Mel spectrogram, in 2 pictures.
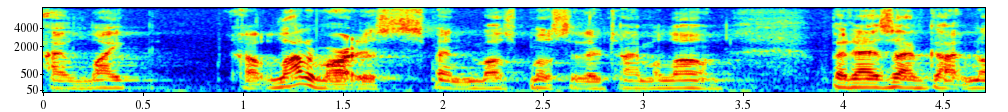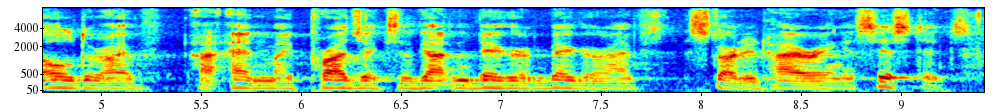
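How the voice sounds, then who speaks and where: Talking at a fairly quick pace, a man with a fairly low pitch keeps his intonation fairly even amid audible room echo. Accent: American. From US Northeast, New York City. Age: 70s. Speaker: sculptor. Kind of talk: onstage interview.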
